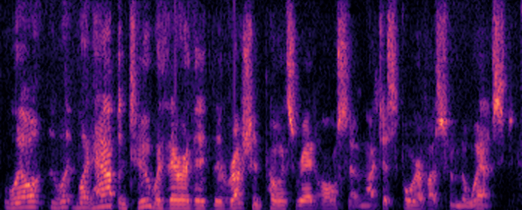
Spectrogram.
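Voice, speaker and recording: An older man, a poet whose first language is Slovak, telling stories in an interview with animated retellings. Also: a little high, moderate pace, highs cut off. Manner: animated anecdotal storyteller, slips into excited retellings. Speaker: poet guest. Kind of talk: interview storytelling.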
